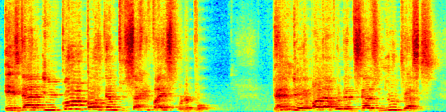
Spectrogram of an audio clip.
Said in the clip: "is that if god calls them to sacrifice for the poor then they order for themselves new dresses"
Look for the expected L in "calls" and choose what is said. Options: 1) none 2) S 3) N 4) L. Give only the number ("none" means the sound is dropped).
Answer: 1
